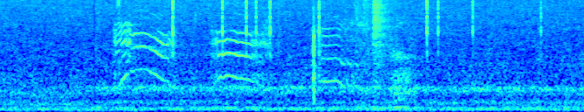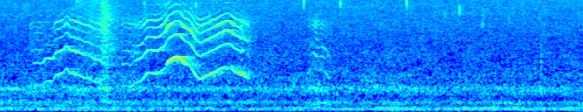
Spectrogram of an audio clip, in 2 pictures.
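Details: Mother cat with her kittens, from birth to eye-opening: a series of short high arched mews, some doubled, at roughly one-second spacing, over a constant low background hum with occasional clicks.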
